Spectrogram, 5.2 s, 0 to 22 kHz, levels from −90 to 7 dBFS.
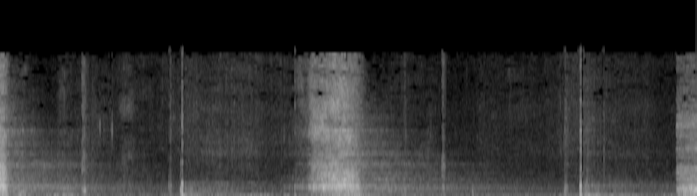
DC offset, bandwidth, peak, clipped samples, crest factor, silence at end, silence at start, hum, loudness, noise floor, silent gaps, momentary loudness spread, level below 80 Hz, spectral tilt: under 0.1%; 16.5 kHz; -6 dBFS; under 0.1%; 26 dB; 0 s; 0 s; none; -27 LUFS; -52 dBFS; none; 26 LU; -70 dBFS; -1.5 dB/octave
